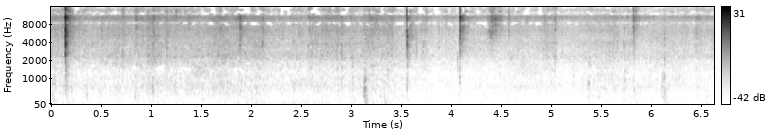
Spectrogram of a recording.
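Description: A herd of wild Asian elephants moving through undergrowth: faint, scattered snaps and rustles, with one sharper crack just after the start.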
